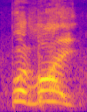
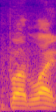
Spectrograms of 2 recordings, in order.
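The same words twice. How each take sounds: First: It is said with loud excitement. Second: It is said flatly, without excitement.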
